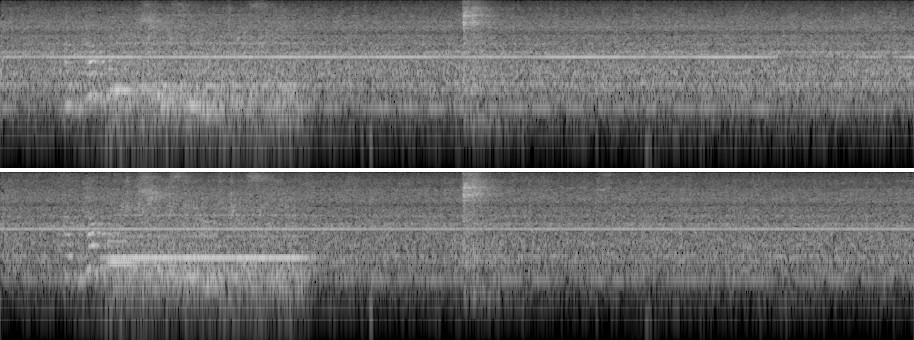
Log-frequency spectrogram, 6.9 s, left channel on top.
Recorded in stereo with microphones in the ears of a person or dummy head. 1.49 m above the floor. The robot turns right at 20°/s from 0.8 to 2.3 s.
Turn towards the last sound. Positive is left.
turn(degrees=0)  # may be behind; listen again after turning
